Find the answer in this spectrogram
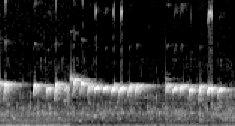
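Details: White-rumped shama tutor recording meant to provoke a bird into replying: long buzzy, finely trilled notes held level at high pitch, broken by a short gap, with faint higher pips above.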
